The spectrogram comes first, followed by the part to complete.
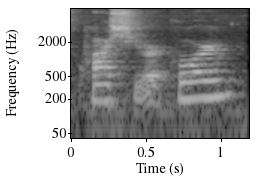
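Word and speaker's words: kwashiorkor: right so then this one the way it's pronounced is quash oror and this is what we see children get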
